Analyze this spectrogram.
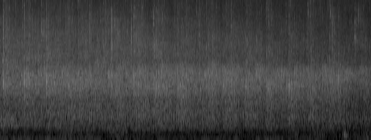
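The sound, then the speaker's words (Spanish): Applause in a church: many hands clapping in a steady, dense, unbroken patter that holds an even, fairly soft level throughout and eases slightly at the end. “Dale un aplauso a Jesús.”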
